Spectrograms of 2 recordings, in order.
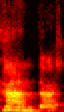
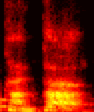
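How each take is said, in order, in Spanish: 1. El acento está en la primera sílaba. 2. El acento está en la última sílaba. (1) "yo no digo cantar" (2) "yo digo cantar, o sea, que la última sílaba la lleva eh, al final"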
